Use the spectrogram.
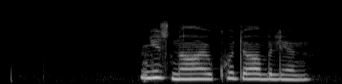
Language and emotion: Russian, sad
